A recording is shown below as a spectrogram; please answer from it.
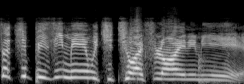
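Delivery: put-on thick Jersey accent, very high pitch, loud. Retelling what a former coworker used to say: imitating a coworker's heavy Jersey accent. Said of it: "if you ever think I have a heavy Jersey accent".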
